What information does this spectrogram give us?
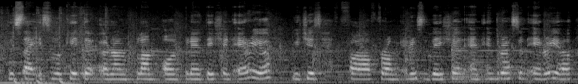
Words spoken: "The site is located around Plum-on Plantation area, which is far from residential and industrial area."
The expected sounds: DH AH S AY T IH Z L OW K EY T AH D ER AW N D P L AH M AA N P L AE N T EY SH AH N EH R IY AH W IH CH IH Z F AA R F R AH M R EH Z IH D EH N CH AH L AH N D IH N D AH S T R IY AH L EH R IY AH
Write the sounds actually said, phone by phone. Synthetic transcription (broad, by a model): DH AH S AY T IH S L OW K EY T AH D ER AW N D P L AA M AA N P L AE N T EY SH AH N EH R IY AH W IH CH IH S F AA F R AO M R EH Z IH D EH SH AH N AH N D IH N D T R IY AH N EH R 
